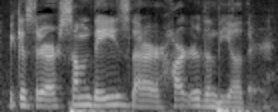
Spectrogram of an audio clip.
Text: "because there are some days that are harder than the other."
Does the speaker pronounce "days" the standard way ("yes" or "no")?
yes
